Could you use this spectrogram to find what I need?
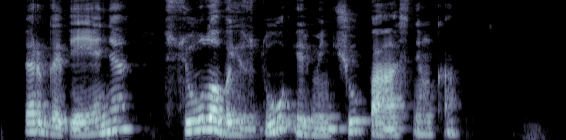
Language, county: Lithuanian, Kaunas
